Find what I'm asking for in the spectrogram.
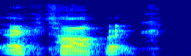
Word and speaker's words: ectopic: They're like, well, what about ep- epitopical? Right? Is that the right way to say it? I never. – e- ectopic. – Yeah. Ectopic pregnancy.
